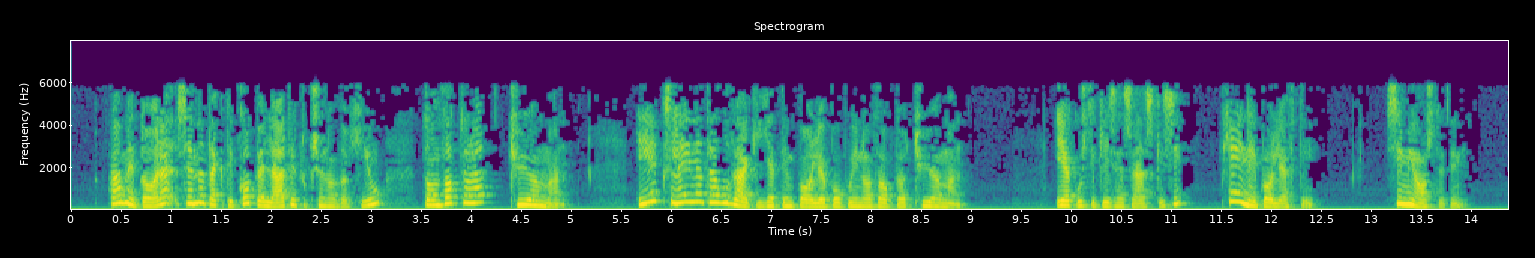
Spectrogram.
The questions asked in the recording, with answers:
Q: ποια είναι η πόλη αυτή.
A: Berlin. Υπογραμμίστε το δεύτερο γράμμα της.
